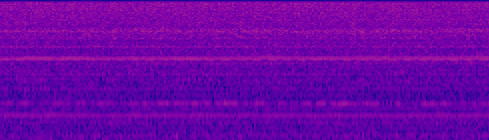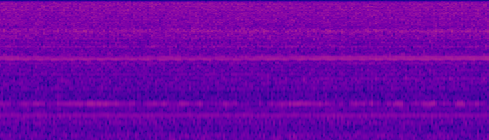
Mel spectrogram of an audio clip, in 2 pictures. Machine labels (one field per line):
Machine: pump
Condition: normal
